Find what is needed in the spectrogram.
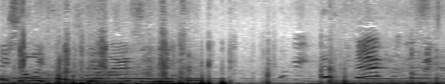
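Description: Children's voices: unworded talking and calls, with a short high squeal near the end and a couple of sharp knocks.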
